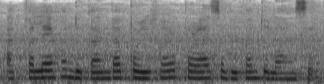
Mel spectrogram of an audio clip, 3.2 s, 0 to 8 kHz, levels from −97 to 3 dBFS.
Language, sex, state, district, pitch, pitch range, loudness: Assamese, female, Assam, Sonitpur, 230 Hz, 220-235 Hz, -14 LUFS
